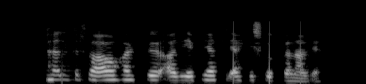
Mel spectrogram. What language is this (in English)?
Icelandic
